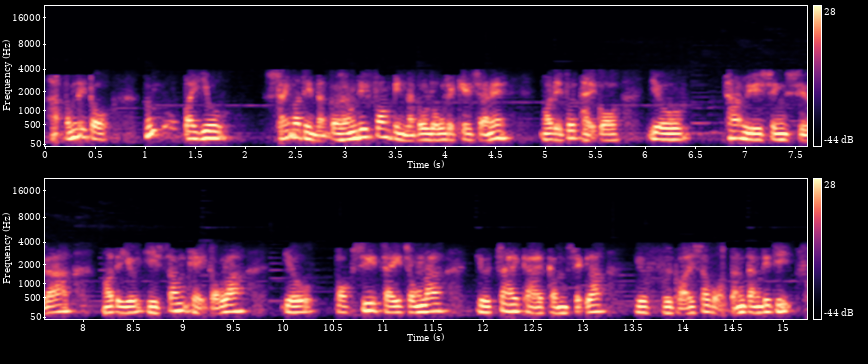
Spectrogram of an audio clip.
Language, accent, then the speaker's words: Cantonese; China; 咁所以我哋中国人有句话咁讲嘅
